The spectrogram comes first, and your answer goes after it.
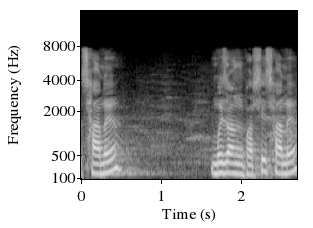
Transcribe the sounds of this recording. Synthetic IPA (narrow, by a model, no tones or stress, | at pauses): sanɯ | mɯzaŋpʰaɾsisanɯ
